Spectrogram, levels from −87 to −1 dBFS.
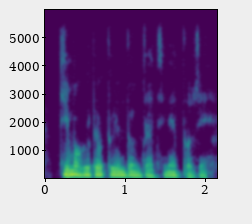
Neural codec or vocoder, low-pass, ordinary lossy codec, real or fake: codec, 16 kHz, 2 kbps, FreqCodec, larger model; 5.4 kHz; none; fake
